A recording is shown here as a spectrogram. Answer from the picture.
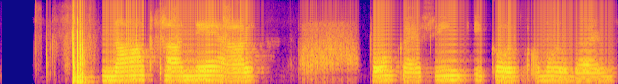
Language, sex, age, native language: Icelandic, male, 11, Icelandic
